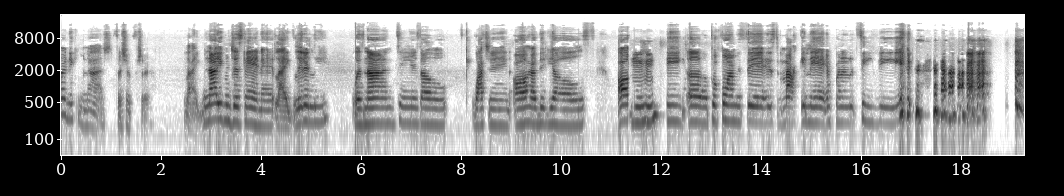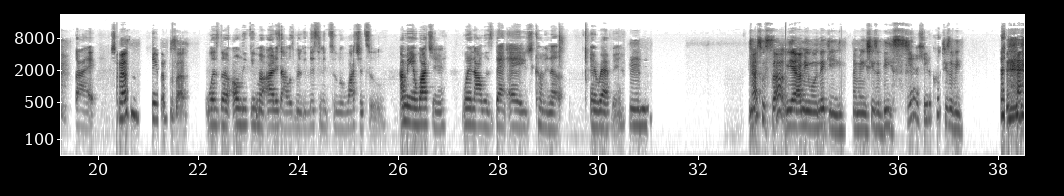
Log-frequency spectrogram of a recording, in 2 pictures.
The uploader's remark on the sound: special Instagram Live #WFH edition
